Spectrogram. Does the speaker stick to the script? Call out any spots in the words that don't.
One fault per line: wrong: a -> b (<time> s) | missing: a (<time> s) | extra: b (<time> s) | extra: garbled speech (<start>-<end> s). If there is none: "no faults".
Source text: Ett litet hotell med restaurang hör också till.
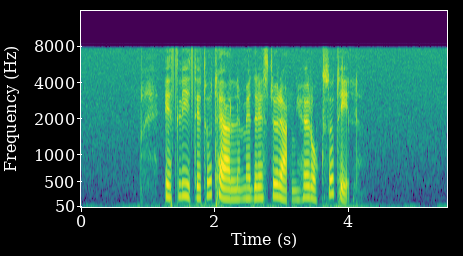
no faults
